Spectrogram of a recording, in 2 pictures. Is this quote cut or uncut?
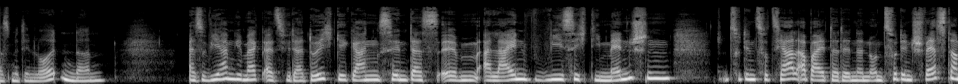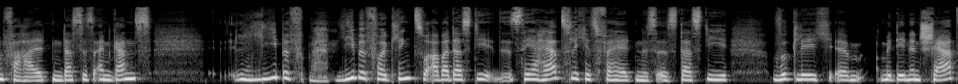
uncut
